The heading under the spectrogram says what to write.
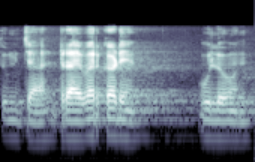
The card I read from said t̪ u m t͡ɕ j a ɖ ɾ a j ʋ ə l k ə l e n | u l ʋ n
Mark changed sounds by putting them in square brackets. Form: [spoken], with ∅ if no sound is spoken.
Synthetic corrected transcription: t̪ u m t͡ɕ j a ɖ ɾ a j ʋ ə [ɾ] k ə [ɽ] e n | u l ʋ n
